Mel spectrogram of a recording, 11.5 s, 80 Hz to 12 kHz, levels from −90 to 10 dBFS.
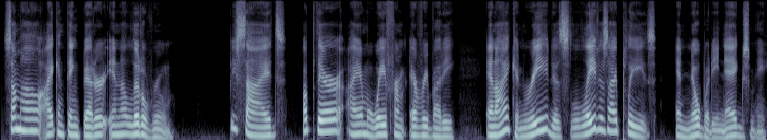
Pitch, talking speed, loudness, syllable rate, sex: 180 Hz, 155 wpm, -19 LUFS, 4.7 syllables/s, female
